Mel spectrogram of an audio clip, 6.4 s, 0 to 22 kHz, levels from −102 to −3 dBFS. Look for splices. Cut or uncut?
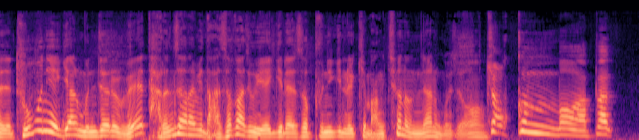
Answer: uncut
